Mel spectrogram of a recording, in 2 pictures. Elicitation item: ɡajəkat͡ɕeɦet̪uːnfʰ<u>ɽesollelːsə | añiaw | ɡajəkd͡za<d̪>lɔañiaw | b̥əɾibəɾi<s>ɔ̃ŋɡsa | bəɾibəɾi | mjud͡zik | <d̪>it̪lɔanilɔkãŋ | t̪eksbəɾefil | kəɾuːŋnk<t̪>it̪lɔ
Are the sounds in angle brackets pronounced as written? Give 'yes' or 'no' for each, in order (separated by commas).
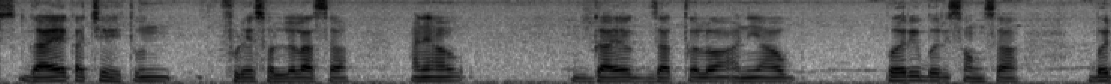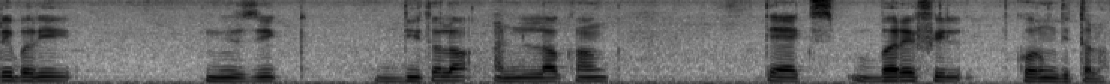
yes, no, yes, yes, no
